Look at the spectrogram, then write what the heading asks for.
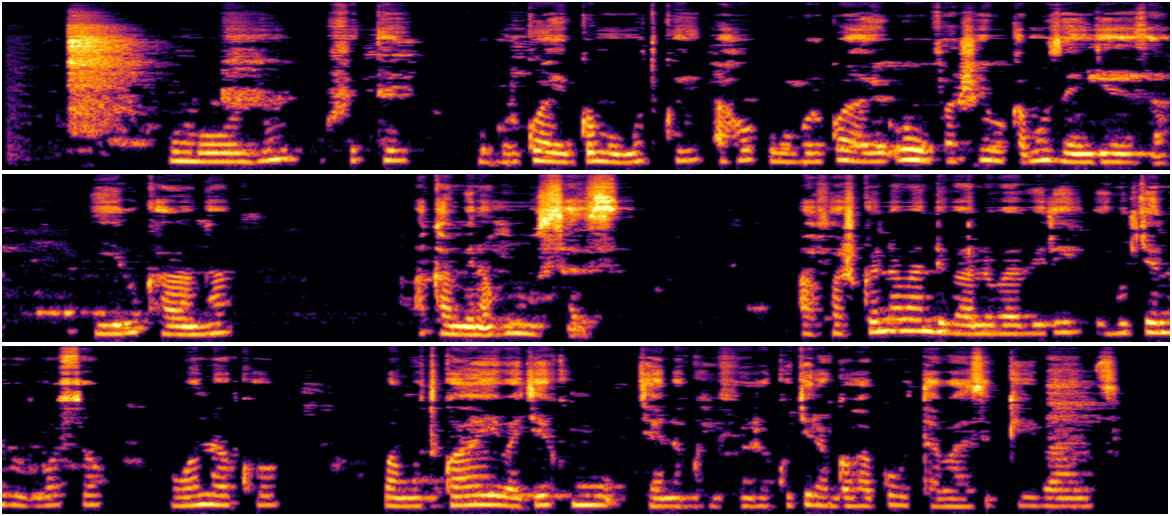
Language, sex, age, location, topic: Kinyarwanda, female, 18-24, Kigali, health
